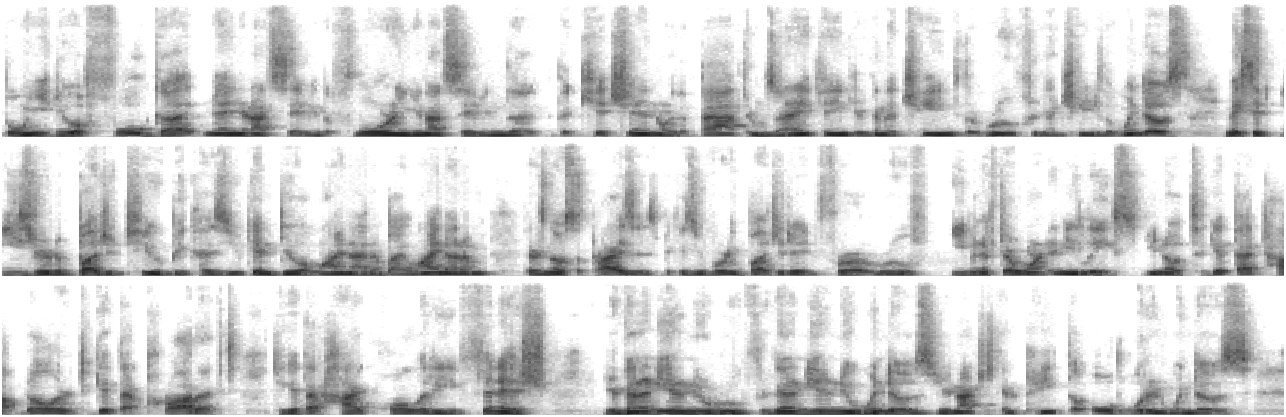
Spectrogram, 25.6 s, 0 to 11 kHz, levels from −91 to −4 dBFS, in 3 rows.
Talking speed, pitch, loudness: 255 wpm, 150 Hz, -26 LUFS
